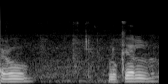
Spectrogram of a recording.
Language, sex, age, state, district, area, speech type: Assamese, male, 45-60, Assam, Charaideo, urban, spontaneous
